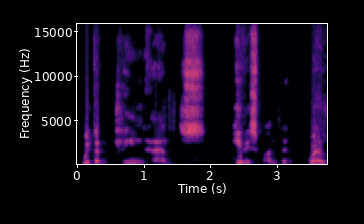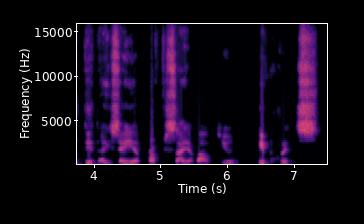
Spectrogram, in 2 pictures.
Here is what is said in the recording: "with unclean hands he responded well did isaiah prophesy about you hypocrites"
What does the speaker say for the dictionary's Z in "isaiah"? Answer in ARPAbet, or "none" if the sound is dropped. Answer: S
